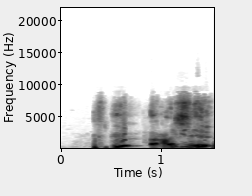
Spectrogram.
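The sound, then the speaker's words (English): A person imitates a hiccup with a couple of short, sharp vocal bursts, then a longer wavering, laugh-like voiced sound, fairly loud. “What about a hiccup? Is that like a 1 HP?”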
